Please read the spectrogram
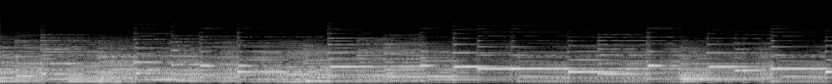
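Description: Baritone saxophone and grand piano playing a classical piece together: a steady run of piano notes under held low saxophone tones, with no break.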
